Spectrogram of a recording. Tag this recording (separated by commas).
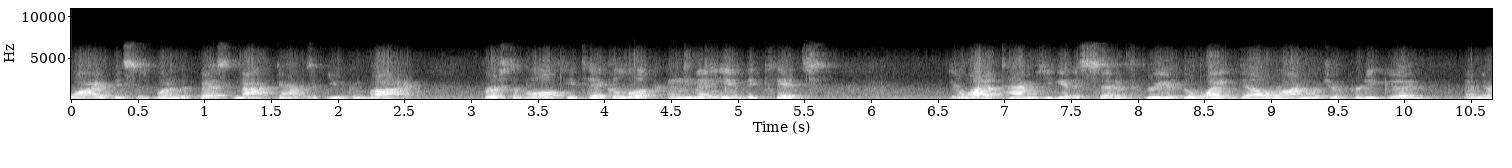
Speech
